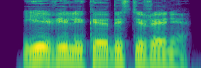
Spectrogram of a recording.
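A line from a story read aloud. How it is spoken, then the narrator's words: Growled. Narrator (Russian): прорычал Ханг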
